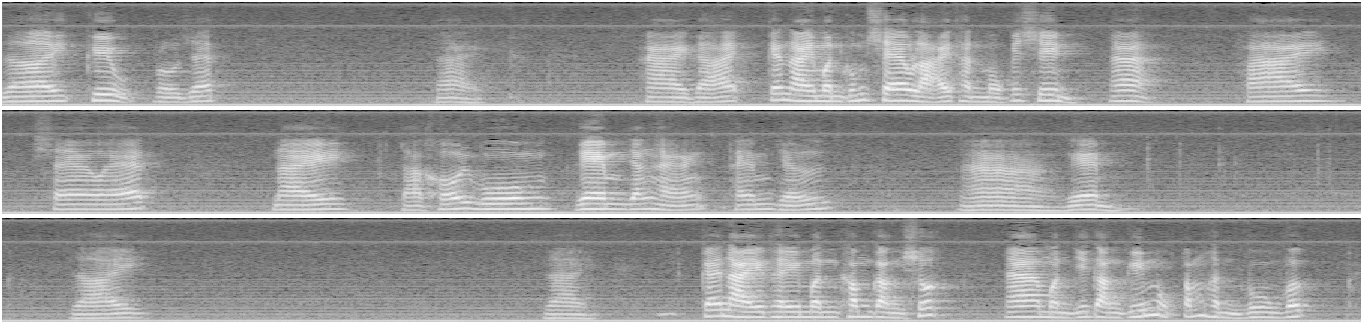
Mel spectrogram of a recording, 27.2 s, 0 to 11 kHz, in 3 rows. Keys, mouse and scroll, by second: 2.1 u, 3.6 click, 6.7 click, 9.2-21.1 drag.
